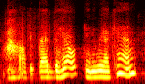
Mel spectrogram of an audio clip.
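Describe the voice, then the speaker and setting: An American actress playing a cool, unsentimental widow in a 1950s radio crime drama, composed, curt and evasive. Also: female voice, lowish voice, expressive, normal speed. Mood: cool, polite. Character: cool, unsentimental young-sounding widow, defiant under questioning. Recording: muffled vintage radio recording.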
